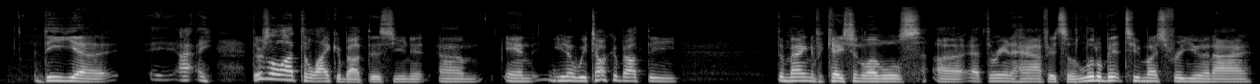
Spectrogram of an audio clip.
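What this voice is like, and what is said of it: Strained, fading hoarse voice. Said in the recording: “I feel like I'm losing my voice here.”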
